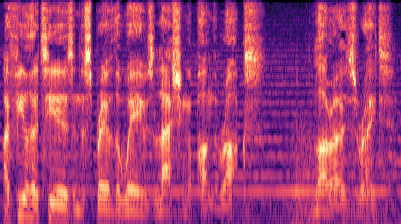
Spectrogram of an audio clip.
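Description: A solemn mystic, played by a man, broods through a game journal over faint music. His voice is fairly low, poetic and haunted. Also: steady tone, moderate pace, close to an everyday voice. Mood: grim resignation. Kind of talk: dramatic game voice acting, monologue.

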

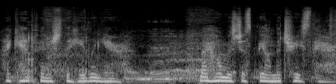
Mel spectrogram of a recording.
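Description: A woman's voice: sits low, a little fast, background noise, lightly acted. A woman playing a firm, protective forest witch and healer in a video game, giving commands with urgency. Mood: urgent, commanding.

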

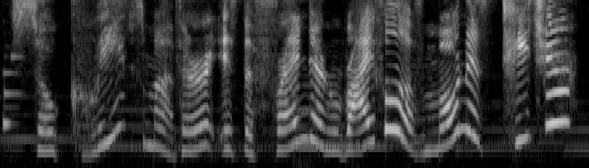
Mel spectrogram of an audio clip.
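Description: A chirpy tiny fairy companion. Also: female voice, extremely high pitch, sing-song, unhurried, exaggerated voice. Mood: curious. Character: tiny floating female fairy companion, chatty. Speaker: game character. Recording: game audio with soft music.

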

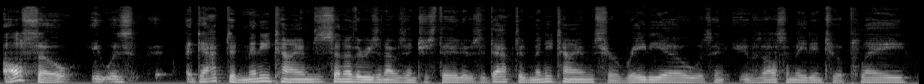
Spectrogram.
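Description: A man in his fifties or older chatting casually about stories, halting and interrupting himself in a self-deprecating way, with a husky voice. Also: lowish voice, fairly even intonation, mellow. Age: 50s or older. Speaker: book vlogger. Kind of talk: casual rambling chat about stories and radio. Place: small room at home, indoors. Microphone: webcam framing, wearing wired earphones.

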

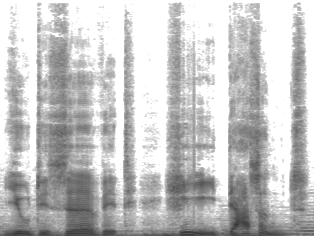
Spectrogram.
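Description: A man's voice: on the low side, lively intonation, soft background music, pitched below the performer's own voice. Man voicing a sly, drawling worm of envy. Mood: sly, goading. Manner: insinuating, coaxing, drawn-out delivery. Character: sly, persuasive little green worm of envy, whispering flattery.

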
